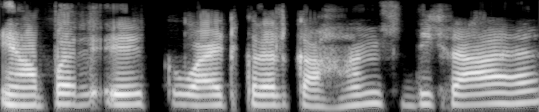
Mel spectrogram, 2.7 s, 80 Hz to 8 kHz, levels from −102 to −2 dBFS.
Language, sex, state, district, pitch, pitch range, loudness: Hindi, male, Bihar, Jamui, 225 Hz, 215-235 Hz, -16 LUFS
